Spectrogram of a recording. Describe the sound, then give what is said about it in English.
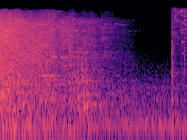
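A large plate glass window shatters with a loud, bright crash, then glittering shards tinkle and rattle down as the sound fades, followed by a brief late clink of falling pieces. “I suppose I should mention the plate glass window...”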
